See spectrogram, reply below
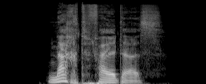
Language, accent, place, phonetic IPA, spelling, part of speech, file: German, Germany, Berlin, [ˈnaxtˌfaltɐs], Nachtfalters, noun, De-Nachtfalters.ogg
- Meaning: genitive singular of Nachtfalter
